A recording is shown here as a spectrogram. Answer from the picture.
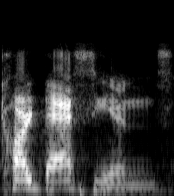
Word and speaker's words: Cardassians: I think it's pronounced Cardassians. Not It is. I always say it Kardashians.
